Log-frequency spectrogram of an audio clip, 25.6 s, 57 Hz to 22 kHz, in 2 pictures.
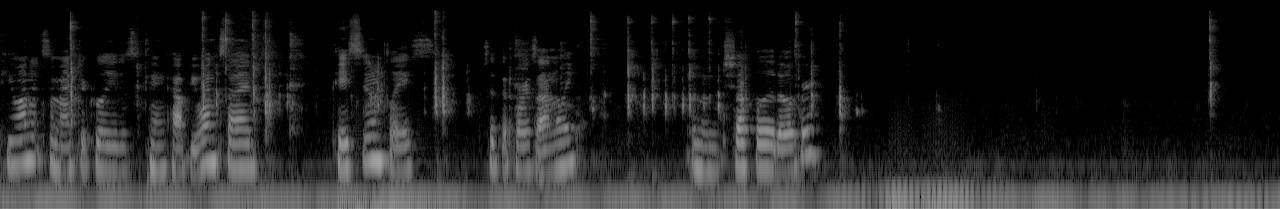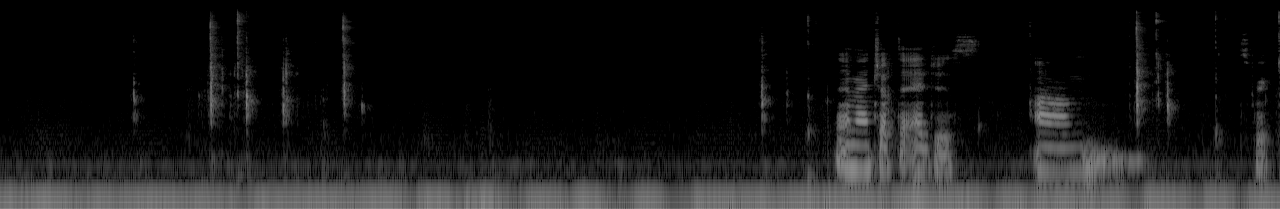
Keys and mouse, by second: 1.0 ctrl+click, 2.1 ctrl+c, 2.7 ctrl+shift+v, 4.5 1, 6.4 shift+Right, 6.6 shift+Right, 6.9 shift+Right, 7.1 shift+Right, 7.2 shift+Right, 8.1 shift+Left, 12.6 alt+click, 13.6 alt+click, 15.3 ctrl+h, 17.1 alt+click, 19.2 alt+click, 24.5 ctrl+b, 25.1 ctrl+click.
